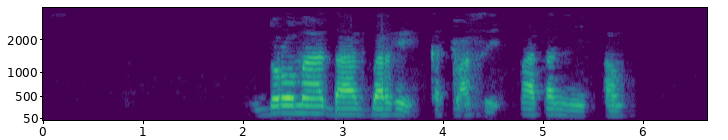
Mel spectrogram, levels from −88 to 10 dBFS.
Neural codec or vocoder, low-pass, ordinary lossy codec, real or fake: none; 3.6 kHz; AAC, 16 kbps; real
